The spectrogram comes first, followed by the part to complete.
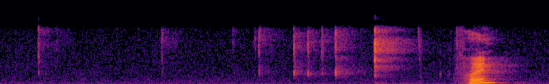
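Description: Computer keyboard keystrokes: a few single clicks, then a quick run of several taps about two seconds in, as a class name is typed and entered in the code editor.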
